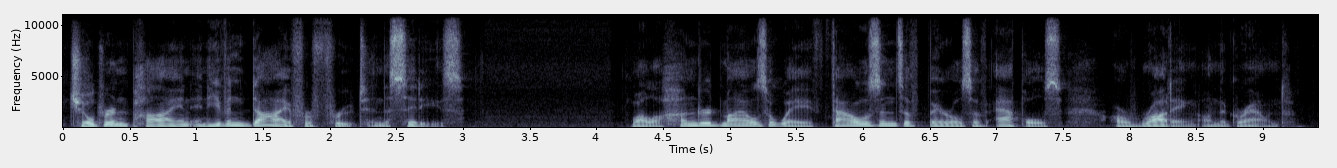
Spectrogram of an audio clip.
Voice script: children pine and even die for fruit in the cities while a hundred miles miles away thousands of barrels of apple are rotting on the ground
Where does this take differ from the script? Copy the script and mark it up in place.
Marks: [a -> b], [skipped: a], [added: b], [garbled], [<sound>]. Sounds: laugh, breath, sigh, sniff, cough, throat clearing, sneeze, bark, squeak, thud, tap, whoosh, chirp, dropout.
children pine and even die for fruit in the cities while a hundred miles [skipped: miles] away thousands of barrels of [apple -> apples] are rotting on the ground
